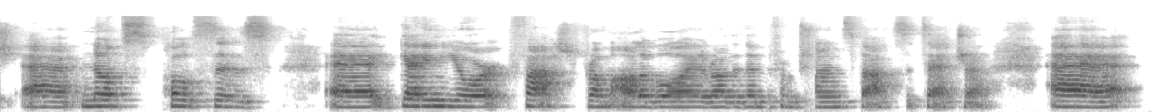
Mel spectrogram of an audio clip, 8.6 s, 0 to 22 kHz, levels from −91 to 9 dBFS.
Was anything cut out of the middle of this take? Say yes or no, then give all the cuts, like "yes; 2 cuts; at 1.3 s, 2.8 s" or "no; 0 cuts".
no; 0 cuts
